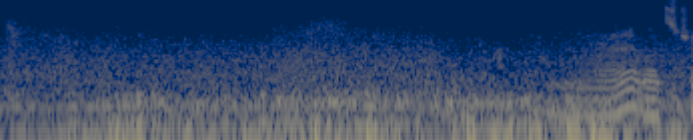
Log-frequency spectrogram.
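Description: Open ocean ambience from the fishing game Dredge: a steady wash of waves and wind around a boat on the water, continuous and fairly loud throughout, with a brief rising tonal sweep near the end.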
